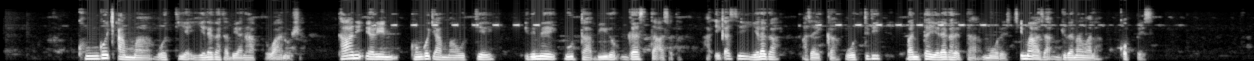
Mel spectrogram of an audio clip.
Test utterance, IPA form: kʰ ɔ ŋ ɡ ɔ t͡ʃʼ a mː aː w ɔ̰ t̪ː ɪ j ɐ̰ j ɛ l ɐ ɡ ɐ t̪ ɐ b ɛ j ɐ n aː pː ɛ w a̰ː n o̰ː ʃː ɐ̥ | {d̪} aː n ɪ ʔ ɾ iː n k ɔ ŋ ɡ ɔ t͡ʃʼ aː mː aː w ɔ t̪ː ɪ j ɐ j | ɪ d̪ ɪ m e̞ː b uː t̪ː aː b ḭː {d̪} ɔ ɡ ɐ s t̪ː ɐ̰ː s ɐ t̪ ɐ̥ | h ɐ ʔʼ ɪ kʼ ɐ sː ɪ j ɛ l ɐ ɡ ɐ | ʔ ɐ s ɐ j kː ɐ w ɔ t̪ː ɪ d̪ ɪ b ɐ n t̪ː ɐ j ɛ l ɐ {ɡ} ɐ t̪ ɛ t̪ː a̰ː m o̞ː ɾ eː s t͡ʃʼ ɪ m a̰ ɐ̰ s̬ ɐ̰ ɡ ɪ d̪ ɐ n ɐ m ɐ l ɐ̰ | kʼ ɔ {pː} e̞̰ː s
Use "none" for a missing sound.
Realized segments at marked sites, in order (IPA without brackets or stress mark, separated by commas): t̪, d̪, ɡ, pː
